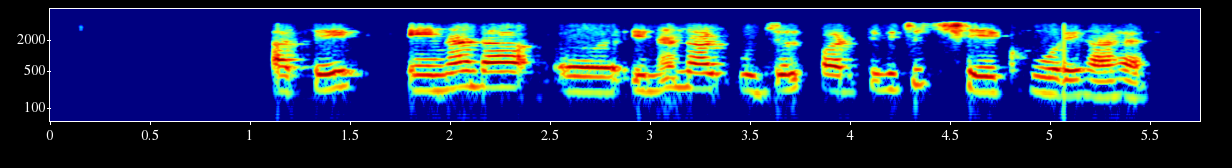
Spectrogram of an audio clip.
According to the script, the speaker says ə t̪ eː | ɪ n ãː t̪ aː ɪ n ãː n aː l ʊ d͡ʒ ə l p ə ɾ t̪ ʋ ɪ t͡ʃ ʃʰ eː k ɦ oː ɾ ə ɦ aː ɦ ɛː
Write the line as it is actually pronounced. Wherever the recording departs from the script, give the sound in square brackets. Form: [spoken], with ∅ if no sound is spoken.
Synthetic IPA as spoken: ə t̪ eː | ɪ n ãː [d̪] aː ɪ n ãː n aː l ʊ d͡ʒ ə l p ə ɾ t̪ ʋ ɪ t͡ʃ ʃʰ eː k ɦ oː ɾ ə ɦ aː ɦ ɛː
